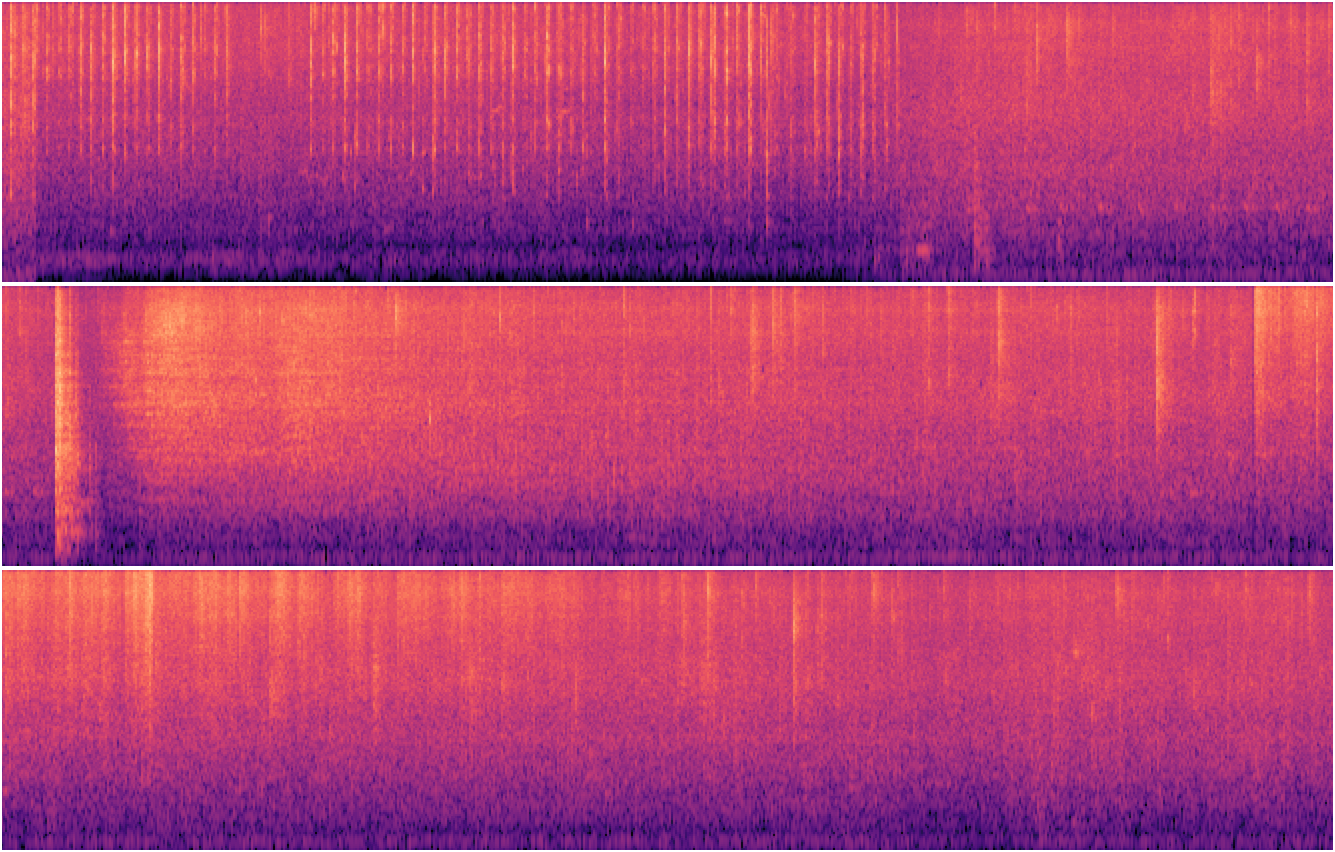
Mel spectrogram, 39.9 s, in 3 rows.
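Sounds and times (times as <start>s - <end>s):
fork beating eggs in bowl: 0.0s - 2.4s, 3.0s - 9.3s
egg sizzling in hot pan: 14.3s - 19.5s.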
